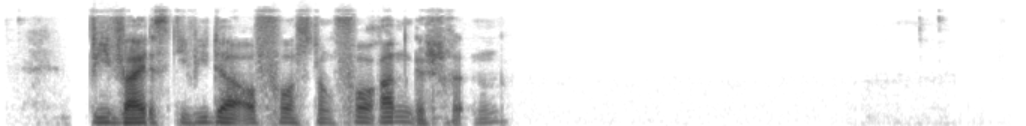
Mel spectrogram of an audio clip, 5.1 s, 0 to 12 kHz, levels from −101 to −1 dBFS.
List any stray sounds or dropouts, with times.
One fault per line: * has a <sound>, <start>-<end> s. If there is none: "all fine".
all fine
